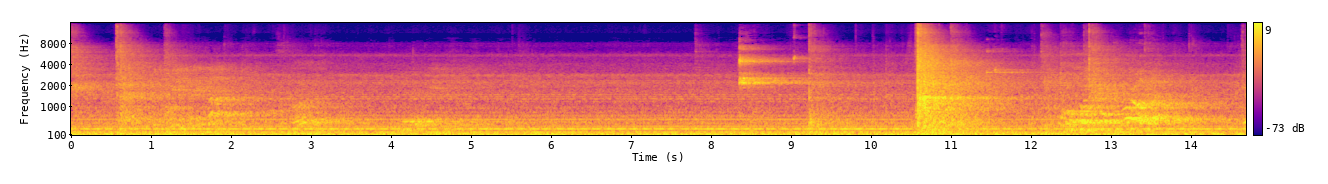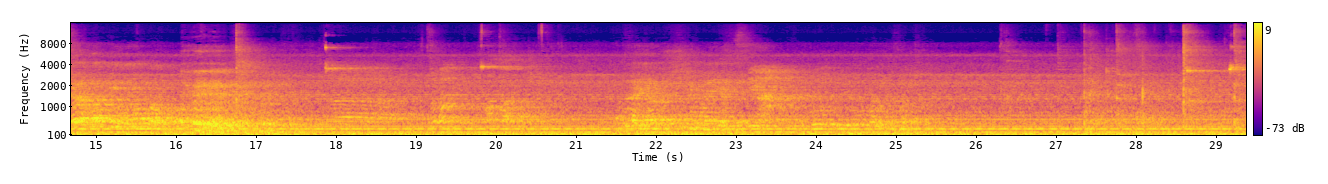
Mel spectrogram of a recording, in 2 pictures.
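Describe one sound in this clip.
Rackets strike a shuttlecock with sharp pops, echoing in a large hall.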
